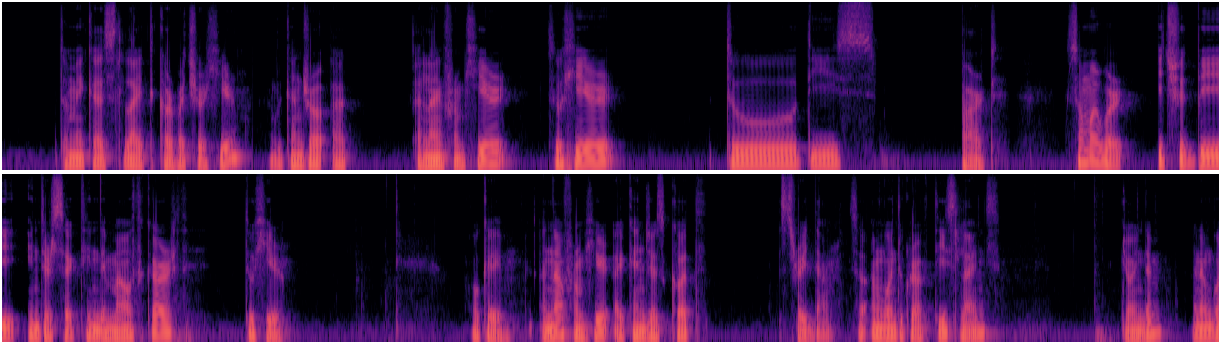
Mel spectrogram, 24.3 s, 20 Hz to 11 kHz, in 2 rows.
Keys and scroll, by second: 2.2-3.0 typing, 17.5 shift+a, 20.5 2, 23.0 j.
